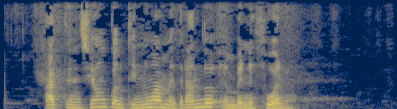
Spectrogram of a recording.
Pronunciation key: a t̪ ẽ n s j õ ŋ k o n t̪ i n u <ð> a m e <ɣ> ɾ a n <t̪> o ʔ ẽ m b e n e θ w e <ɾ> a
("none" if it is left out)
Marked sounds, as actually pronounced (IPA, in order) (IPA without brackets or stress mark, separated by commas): none, ð, d̪, l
